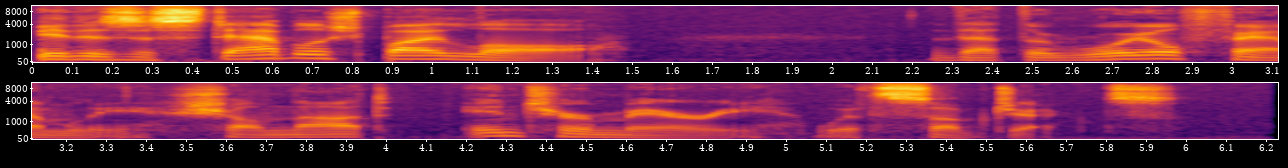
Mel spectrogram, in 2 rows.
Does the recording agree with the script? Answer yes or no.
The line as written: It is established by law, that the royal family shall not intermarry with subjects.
yes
